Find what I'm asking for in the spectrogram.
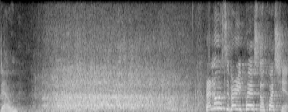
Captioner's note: audience laughing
